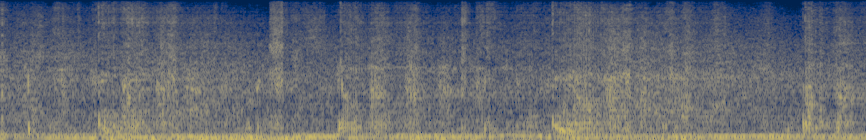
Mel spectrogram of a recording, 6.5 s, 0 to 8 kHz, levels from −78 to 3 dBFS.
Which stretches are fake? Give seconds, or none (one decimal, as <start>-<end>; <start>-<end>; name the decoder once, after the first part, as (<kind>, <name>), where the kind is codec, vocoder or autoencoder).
0.7-5.3 (vocoder, Vocos)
